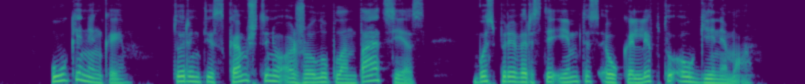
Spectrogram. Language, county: Lithuanian, Kaunas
